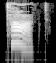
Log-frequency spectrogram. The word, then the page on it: talked: British English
